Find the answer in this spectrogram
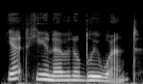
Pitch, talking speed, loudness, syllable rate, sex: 205 Hz, 170 wpm, -15 LUFS, 6.0 syllables/s, female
